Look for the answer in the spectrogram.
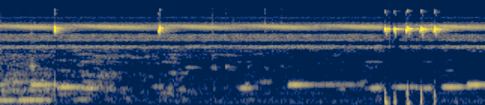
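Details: High shrill calls of a blue-crowned hanging parrot in 'tembakan rapat' style: two isolated sharp notes a second apart, then a fast run of four piercing chips, with a continuous high-pitched insect hum behind.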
